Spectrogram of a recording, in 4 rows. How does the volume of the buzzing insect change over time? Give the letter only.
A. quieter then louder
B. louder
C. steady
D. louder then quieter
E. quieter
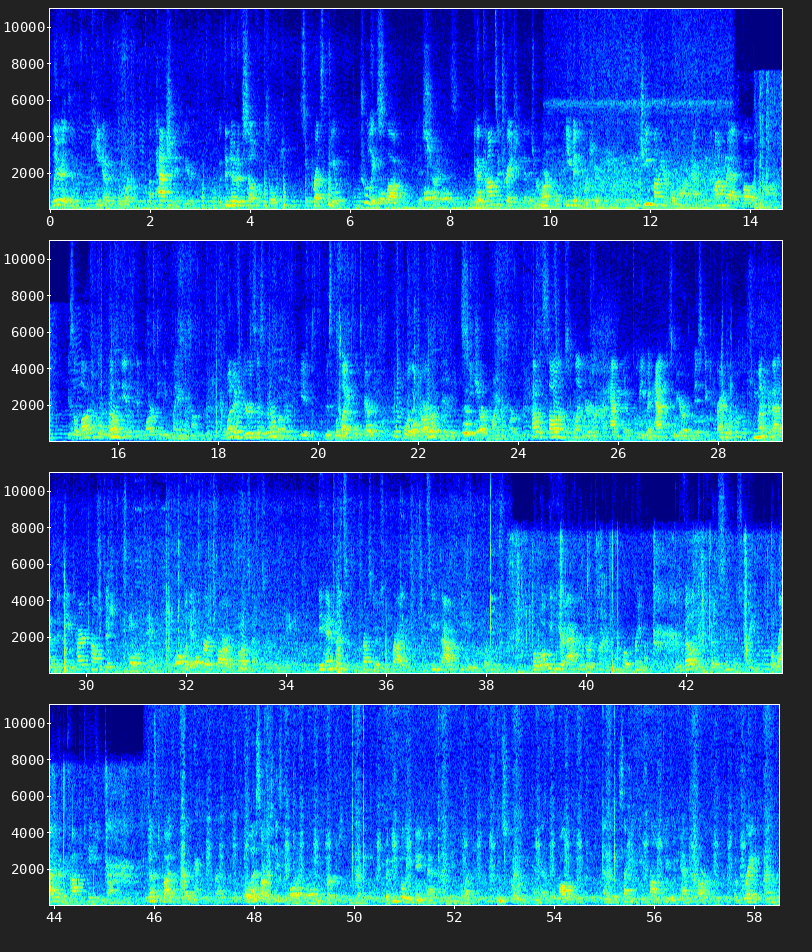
C.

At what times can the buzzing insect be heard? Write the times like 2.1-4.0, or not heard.
0.0-58.4.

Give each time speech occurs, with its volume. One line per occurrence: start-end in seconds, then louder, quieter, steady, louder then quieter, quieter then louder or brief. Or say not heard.
0.0-58.4 steady.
